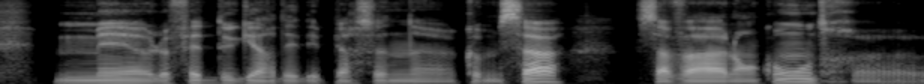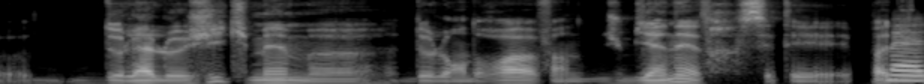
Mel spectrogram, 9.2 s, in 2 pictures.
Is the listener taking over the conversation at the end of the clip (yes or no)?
yes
